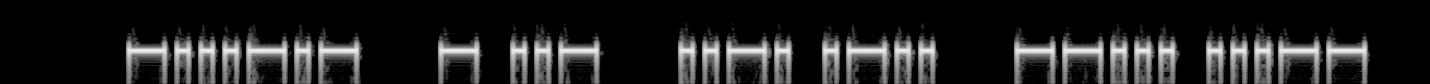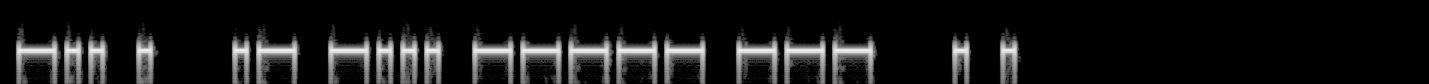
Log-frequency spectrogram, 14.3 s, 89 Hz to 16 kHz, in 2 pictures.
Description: Morse code, heard as a keyed tone, about 19 wpm, 700 Hz. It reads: <BK> TU FL 73 DE AB0O EE
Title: POTA QSO Practice - 20wpm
